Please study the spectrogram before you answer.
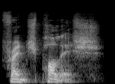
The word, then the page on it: french polish: British English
